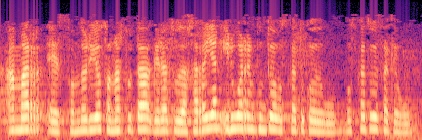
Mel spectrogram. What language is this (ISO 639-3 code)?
eus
